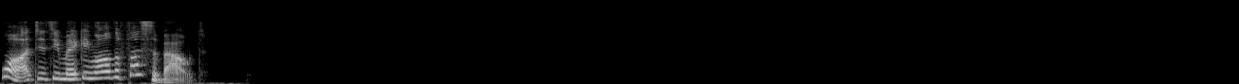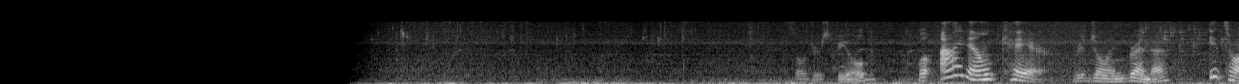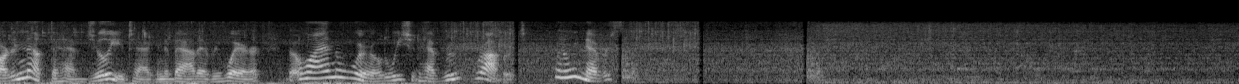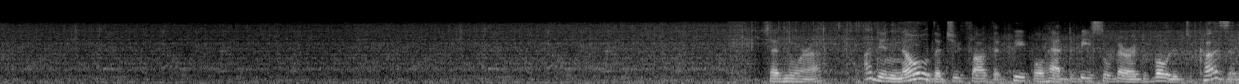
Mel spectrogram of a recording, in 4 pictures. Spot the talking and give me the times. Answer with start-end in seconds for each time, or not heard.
0.0-1.9, 20.4-31.1, 44.5-49.5.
